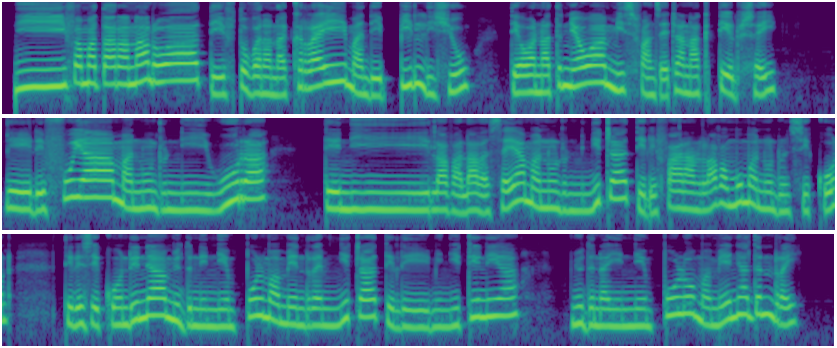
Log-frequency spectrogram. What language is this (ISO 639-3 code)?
mlg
